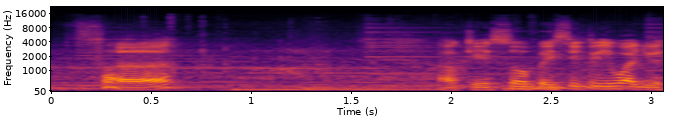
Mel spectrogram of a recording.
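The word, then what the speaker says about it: pho: dish which um is spelled p h o but they pronounce it fur okay so basically what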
